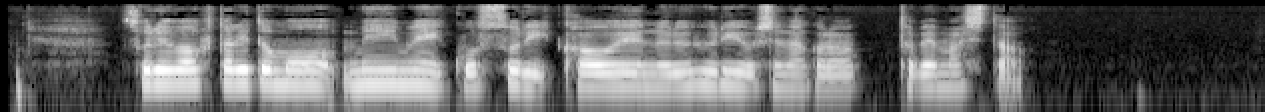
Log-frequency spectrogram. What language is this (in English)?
Japanese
